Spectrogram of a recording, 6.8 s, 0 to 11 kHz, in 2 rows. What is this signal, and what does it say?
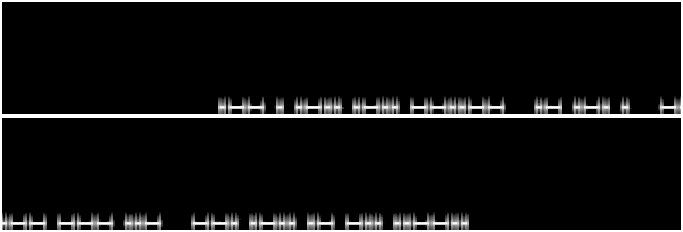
Morse code, heard as a keyed tone, about 50 wpm, 700 Hz. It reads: WELL, ARE YOU GLAD?
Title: Sentences from Top 800 Words 50wpm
